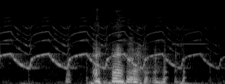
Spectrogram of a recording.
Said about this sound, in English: Oh, what's this? That's got a security alarm in the background. Security alarm again. Why is it that?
